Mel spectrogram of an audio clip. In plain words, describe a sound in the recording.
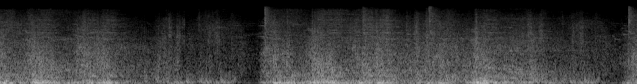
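Magic blasts whoosh and crackle in a game battle.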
